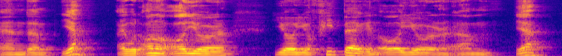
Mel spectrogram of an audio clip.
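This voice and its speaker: Fairly low-pitched male voice with a German accent, ordinary pitch variation, and a moderate pace. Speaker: market analyst. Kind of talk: tutorial; casual chat. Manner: halting.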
